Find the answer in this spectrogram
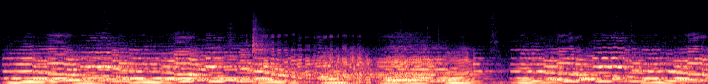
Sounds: playing bassoon

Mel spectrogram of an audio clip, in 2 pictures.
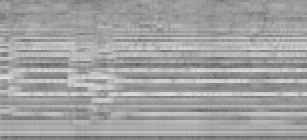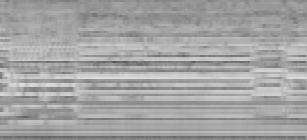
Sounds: playing bagpipes

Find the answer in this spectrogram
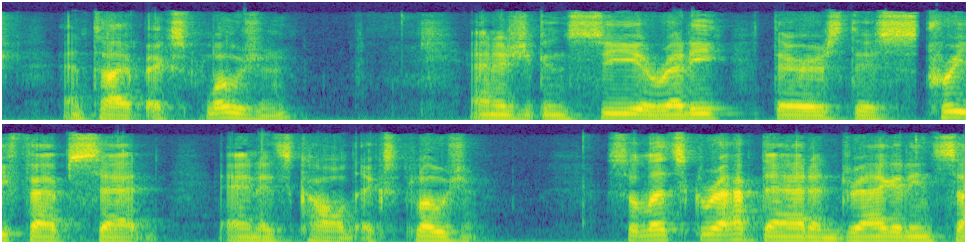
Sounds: speech

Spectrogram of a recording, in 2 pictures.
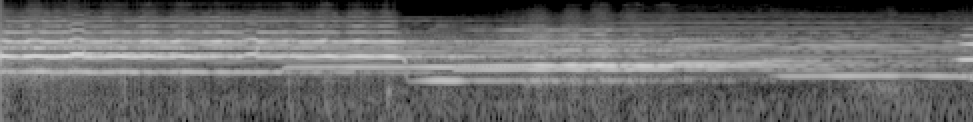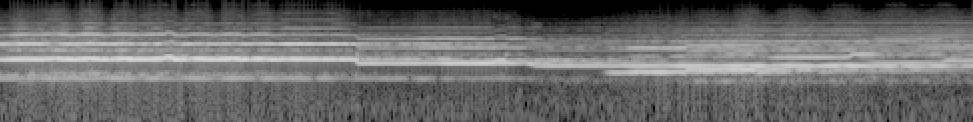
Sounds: wind instrument
flute

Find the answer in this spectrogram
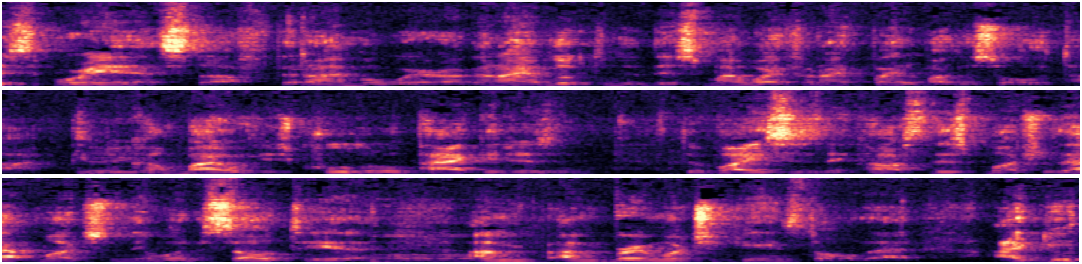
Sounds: speech

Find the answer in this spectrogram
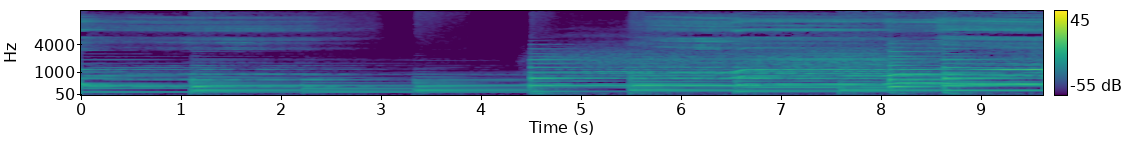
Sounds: background music
music

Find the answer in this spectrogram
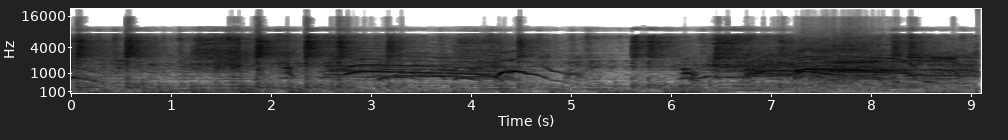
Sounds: speech
music

